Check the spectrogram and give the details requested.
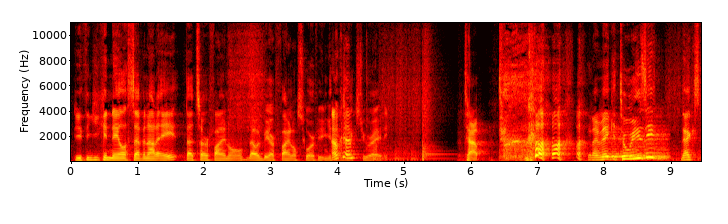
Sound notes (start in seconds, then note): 4.3 soft drum roll; 6.4 both laugh out loud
